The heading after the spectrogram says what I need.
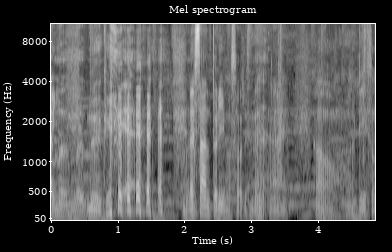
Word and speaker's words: Moog: How about Moog or Moog? Oh, that's a good question. I say Moog. Okay, I say Moog too. You too? I think Moog is correct, but I prefer What? Moog. That's what they say.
